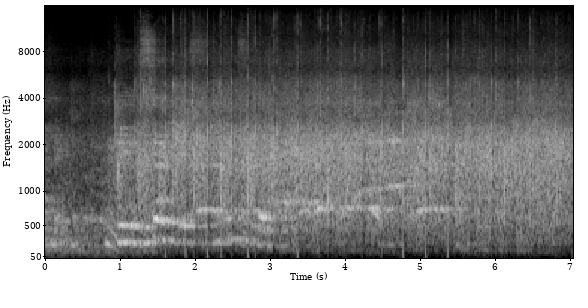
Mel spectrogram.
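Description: An audience claps and cheers.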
